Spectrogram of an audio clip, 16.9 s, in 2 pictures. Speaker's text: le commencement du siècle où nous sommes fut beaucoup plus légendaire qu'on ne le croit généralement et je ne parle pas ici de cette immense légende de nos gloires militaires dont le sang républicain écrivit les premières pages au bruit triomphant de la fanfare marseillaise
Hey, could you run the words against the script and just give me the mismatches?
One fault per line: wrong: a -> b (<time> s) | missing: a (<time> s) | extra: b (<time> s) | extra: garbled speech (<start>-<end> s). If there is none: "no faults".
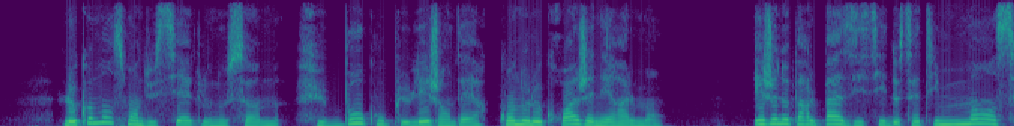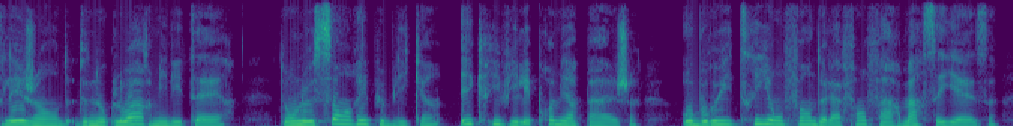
no faults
